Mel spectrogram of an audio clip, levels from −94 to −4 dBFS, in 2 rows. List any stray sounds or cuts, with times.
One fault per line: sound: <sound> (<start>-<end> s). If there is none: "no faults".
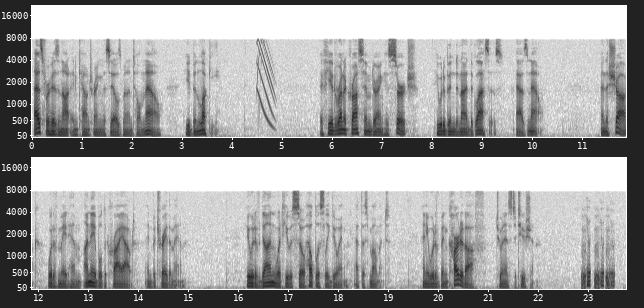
sound: chirp (4.5-4.9 s)
sound: laugh (22.9-23.5 s)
